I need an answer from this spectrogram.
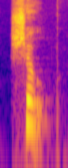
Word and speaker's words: Shope: Silent E. Shope.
